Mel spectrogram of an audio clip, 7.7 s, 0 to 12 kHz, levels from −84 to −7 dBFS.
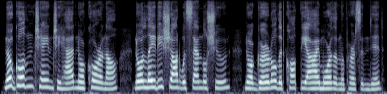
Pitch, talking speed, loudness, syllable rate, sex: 225 Hz, 185 wpm, -19 LUFS, 4.5 syllables/s, female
